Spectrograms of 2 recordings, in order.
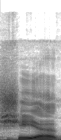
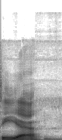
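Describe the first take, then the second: First: The word begins with a 'ch' sound. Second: The word begins with an 's' sound. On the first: This is how the speaker says it. "I say chia" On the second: This is how other people say it. "people say it's pronounced sia. Like the singer"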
